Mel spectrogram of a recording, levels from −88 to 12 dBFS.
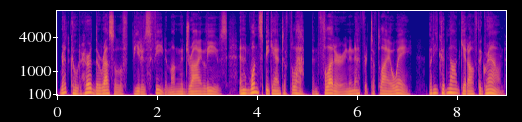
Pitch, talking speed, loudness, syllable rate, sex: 115 Hz, 220 wpm, -21 LUFS, 5.2 syllables/s, male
